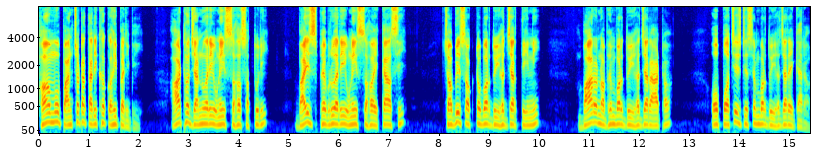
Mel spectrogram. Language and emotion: Odia, neutral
